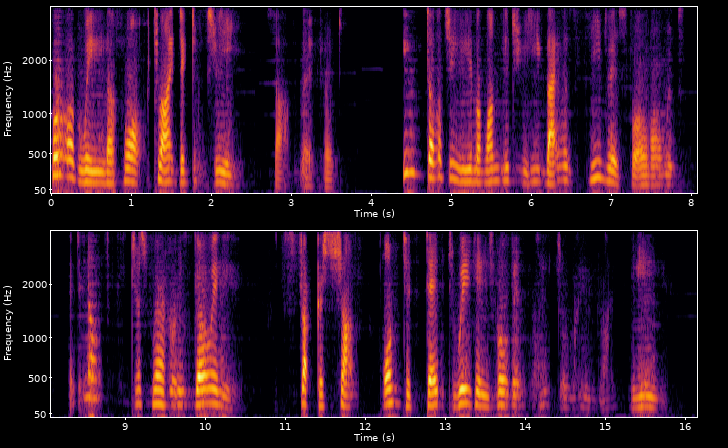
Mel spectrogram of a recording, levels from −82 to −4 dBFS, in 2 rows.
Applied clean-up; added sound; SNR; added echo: neural separator model SepFormer WHAMR!.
